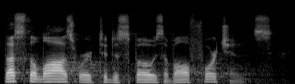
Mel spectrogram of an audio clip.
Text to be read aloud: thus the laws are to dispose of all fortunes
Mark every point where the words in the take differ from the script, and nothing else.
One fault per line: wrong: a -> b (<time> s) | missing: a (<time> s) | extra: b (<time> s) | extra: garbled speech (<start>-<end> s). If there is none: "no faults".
wrong: are -> were (0.8 s)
